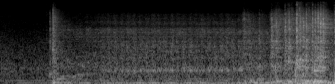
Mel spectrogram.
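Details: 1971 Datsun 240Z "Rotsun" turbo, first start after the fuel pump primes: fires right up, then runs lumpy and uneven before picking up revs; a stuck carburetor needle and seat is suspected.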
